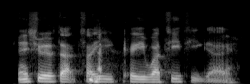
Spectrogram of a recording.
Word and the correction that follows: Taika Waititi: No, you just not pronounced it right at all. – Ain't that what my man's name is? – You said Taika Waititi.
